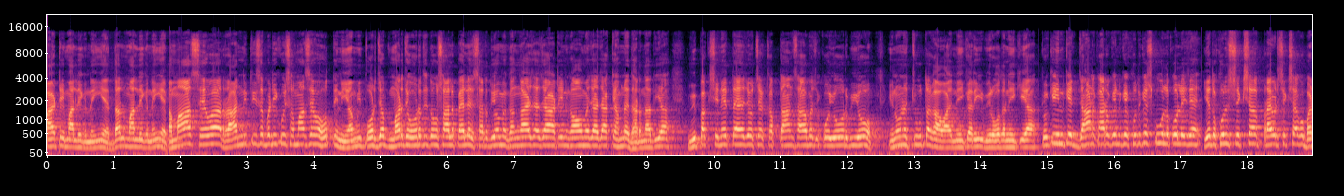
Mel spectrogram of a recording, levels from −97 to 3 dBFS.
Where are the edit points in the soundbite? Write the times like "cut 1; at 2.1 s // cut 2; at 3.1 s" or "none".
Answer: cut 1; at 1.8 s // cut 2; at 4.7 s // cut 3; at 14.8 s // cut 4; at 17.3 s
